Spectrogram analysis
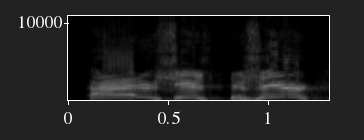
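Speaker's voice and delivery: loud, high burst of excitement; excited calling out. Real, not acted. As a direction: call out as she comes into view. Excitedly spotting Denise passing by.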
